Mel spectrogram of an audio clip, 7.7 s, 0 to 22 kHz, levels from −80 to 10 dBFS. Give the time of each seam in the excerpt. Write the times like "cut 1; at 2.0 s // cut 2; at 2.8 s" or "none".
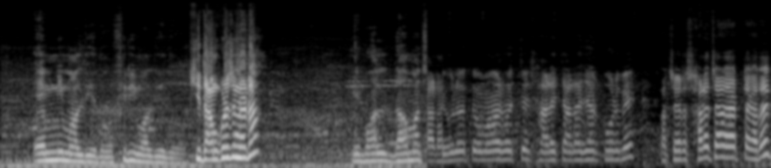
cut 1; at 4.3 s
